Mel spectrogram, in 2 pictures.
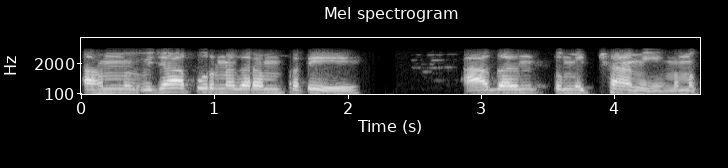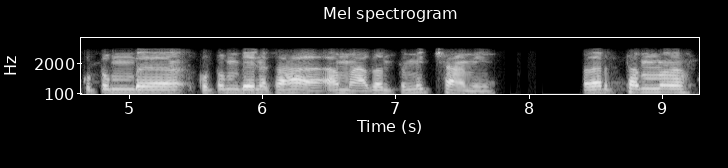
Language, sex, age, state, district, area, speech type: Sanskrit, male, 30-45, Karnataka, Vijayapura, urban, conversation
